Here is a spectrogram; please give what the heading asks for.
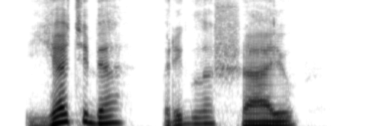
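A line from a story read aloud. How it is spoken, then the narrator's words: Quiet. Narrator (Russian): также негромко ответила Валерий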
